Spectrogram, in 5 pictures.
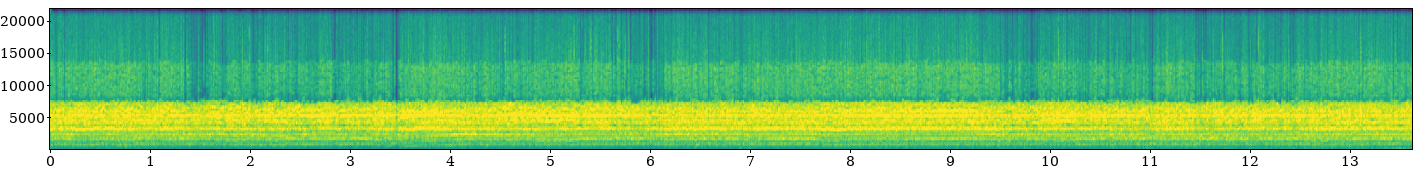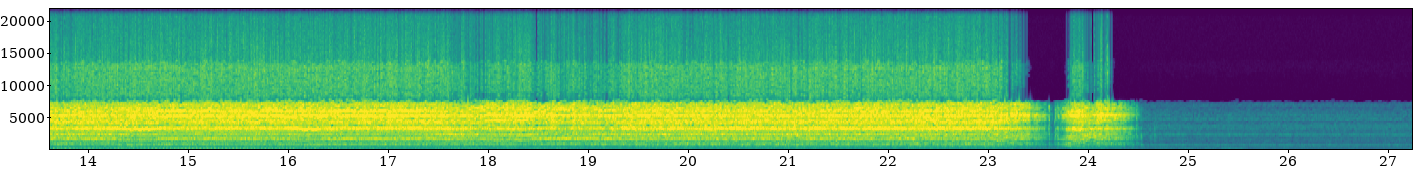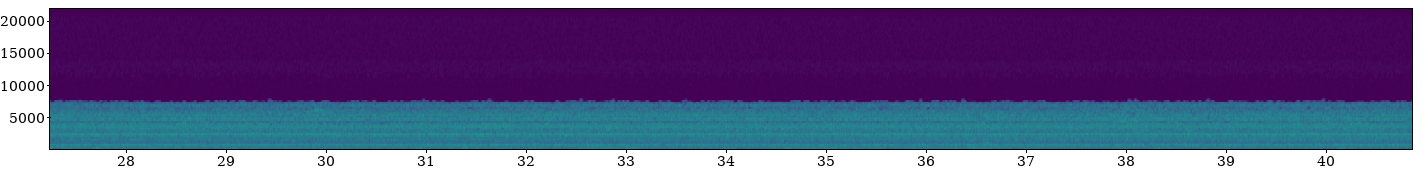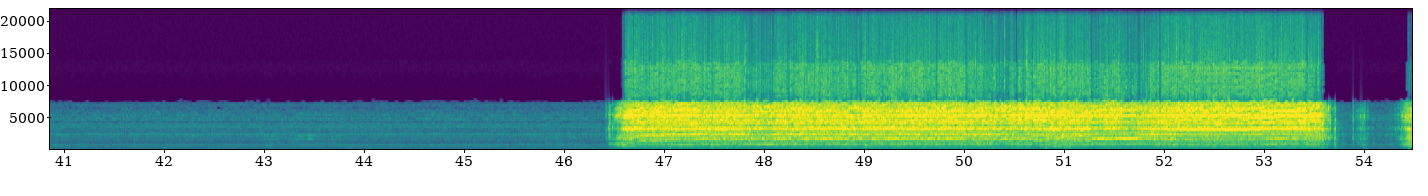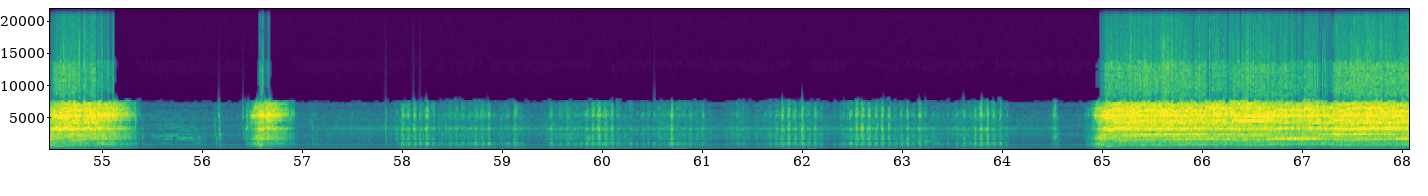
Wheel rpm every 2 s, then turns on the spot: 220, 200, 210, 230, 220, 230, 230, 230, 230, 220, 240, 150, 10, 0, 0, 0, 0, 0, 0, 0, 0, 0, 0, 140, 230, 220, 160, 40, 10, 20, 20, 20, 90, 220.
24-26 58-64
